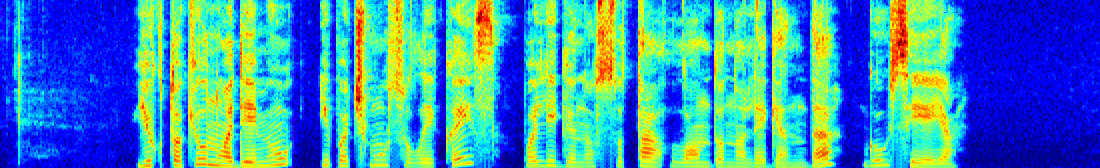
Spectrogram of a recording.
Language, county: Lithuanian, Vilnius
